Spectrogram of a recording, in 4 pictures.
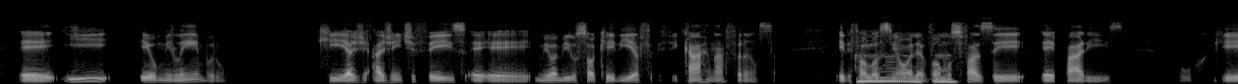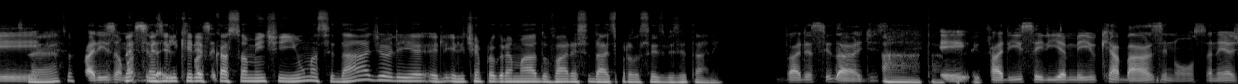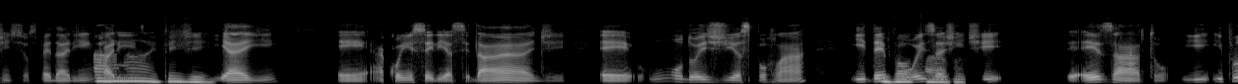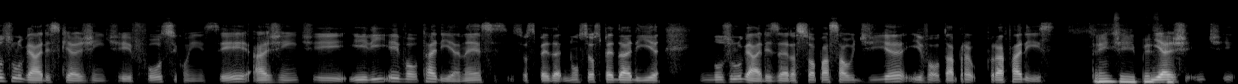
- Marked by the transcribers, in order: tapping
- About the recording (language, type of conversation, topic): Portuguese, podcast, O que você faz quando a viagem dá errado?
